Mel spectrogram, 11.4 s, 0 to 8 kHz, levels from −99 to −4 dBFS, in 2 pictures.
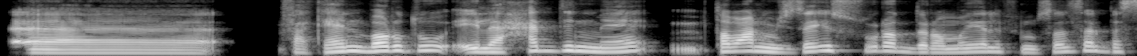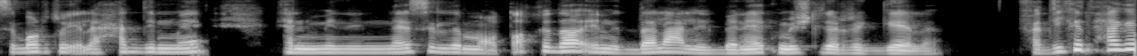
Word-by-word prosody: آآ 125 -2 +1 0.3
فكان 180 +4 +2
برضه 205 +2 +5
إلى 155 -5 +3
حدٍ 200 +5 +1
ما 180 -1 +2 0.3
طبعًا 180 +2 +6
مش 165 -7 +2
زي 180 +6 +2
الصورة 200 -2 0
الدرامية 150 -2 0
اللي 170 0 -2
في 165 - -26
المسلسل، 160 +9 -2
بس 165 -3 -2
برضه 160 +1 -2
إلى - - -3
حدٍ 160 -1 -5
ما 150 +1 -1 0.4
كان 145 -2 -2
من 135 0 -1
الناس 140 +5 -2
اللي 150 -3 -2
مُعتقدة 185 +7 0
إن 150 -2 -1
الدَلَع 145 +5 0
للبنات 125 +2 -2
مش 135 +1 -1
للرجالة. 110 -5 -1 0.4
فدي 170 - -4
كانت 235 +6 0
حاجة 245 +2 +2
155 Hz, 170 wpm, -25 LUFS, 135-180 Hz, 0.4 s, طبعًا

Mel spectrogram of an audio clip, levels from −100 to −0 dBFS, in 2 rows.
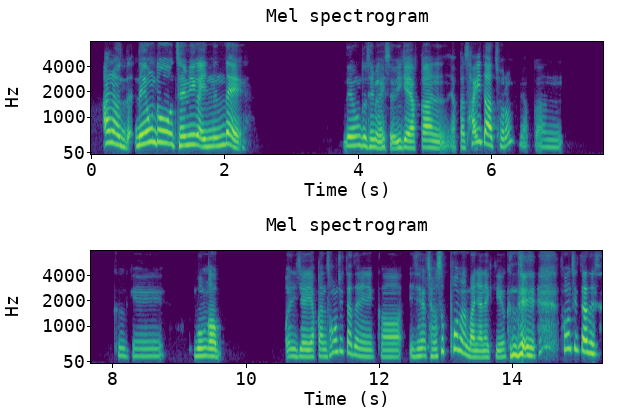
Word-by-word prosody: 아니요. 290 -8 +3
내 - - -4
내용도 310 +3 +5
재미가 245 +1 +3
있는데 215 - +1 1.5
내용도 235 0 +1
재미가 200 -5 -1
있어요. 160 - -4
이게 190 +2 +1
약간 175 -1 -1
약간 185 - -9
사이다처럼 250 - 0
약간 195 -1 -14 0.9
그게 195 0 -11 0.4
뭔가 200 -2 +2 1.0
아니 190 +2 -5
이제 185 -1 -2
약간 185 0 -4
성직자들이니까 185 - -4
이 190 - -7
제가 200 +2 -2
제가 195 -2 -5
스포는 330 - 0
많이 170 -2 0
안 165 - -2
할게요. 170 +2 -5
근데 225 0 +5 0.4
성직자들 360 -8 +2
205 Hz, 280 characters per minute, -22 LUFS, 185-260 Hz, 1.5 s, 내용도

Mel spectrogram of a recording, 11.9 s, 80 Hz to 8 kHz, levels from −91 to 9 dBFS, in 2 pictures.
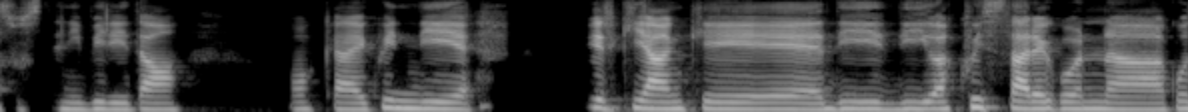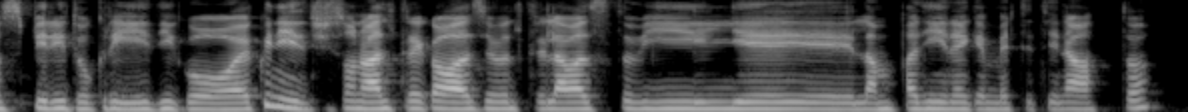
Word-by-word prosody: sostenibilità. 165 -1 -4 0.5
Okay, 170 -1 -3
quindi 185 -2 +1 0.6
cerchi 205 -1 +1
anche 175 -2 +4
di 180 -1 -1
di 175 +3 -3
acquistare 185 0 +3
con 180 -1 -2 0.3
con 190 - -4
spirito 185 0 -1
critico 170 -1 -2
e 170 +1 +1
quindi 215 -9 +2
ci 165 0 -6
sono 185 0 0
altre 185 +1 +4
cose, 180 -1 +3
oltre 180 0 -6
lavastoviglie, 180 -1 0
lampadine 175 +1 -3
che 175 - -7
mettete 170 0 -11
in 175 - -8
atto? 175 +6 -5
180 Hz, 125 wpm, -25 LUFS, 170-185 Hz, 0.6 s, anche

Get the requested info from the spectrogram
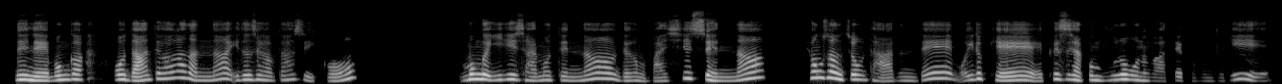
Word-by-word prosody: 네네. 200 -5 +6
뭔가 220 +5 +2 0.3
'어 230 +1 +4
나한테 205 +6 +1
화가 290 +3 0
났나?' 220 +2 -1
이런 220 +1 -1
생각도 205 -2 -4
할 225 +2 -6
수 225 -5 -12
있고. 175 - -4 1.0
'뭔가 235 +4 +6
일이 215 +3 +1
잘못됐나? 200 +6 -2
내가 175 +1 -6
뭐 160 -3 -9
말실수했나? 215 - 0 0.4
평소랑 305 -4 +5
좀 225 -1 0
다른데.' 180 - -4
뭐 200 -4 -11
이렇게 195 -7 0
그래서 235 -2 -2
자꾸 205 0 0
물어보는 200 0 0
것 160 - -18
같아요, 155 +4 -12
그분들이. 165 +5 -8
205 Hz, 305 characters per minute, -24 LUFS, 180-235 Hz, 1.0 s, 네네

